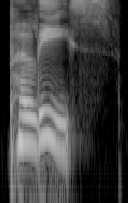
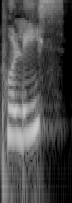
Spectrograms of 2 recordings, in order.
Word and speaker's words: police: Police. Are you starting to hear all those schwas? It's not police, police. Congratulations.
